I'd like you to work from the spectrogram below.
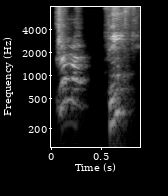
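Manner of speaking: sing-song high coaxing to a pet; coaxing her dog with high calls. Real, not acted.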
